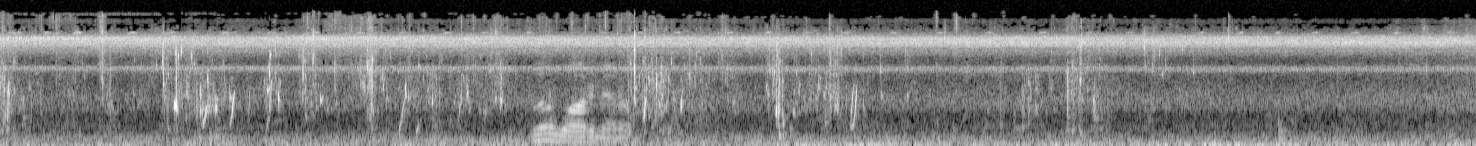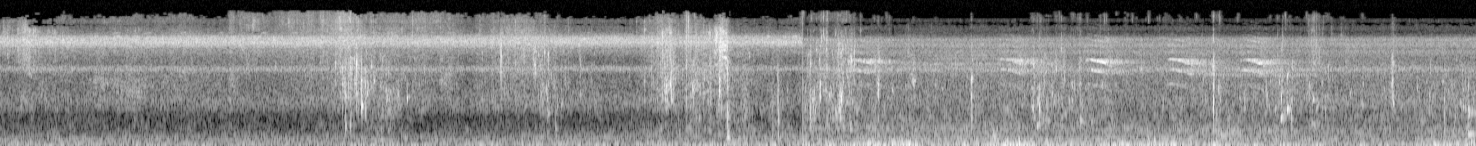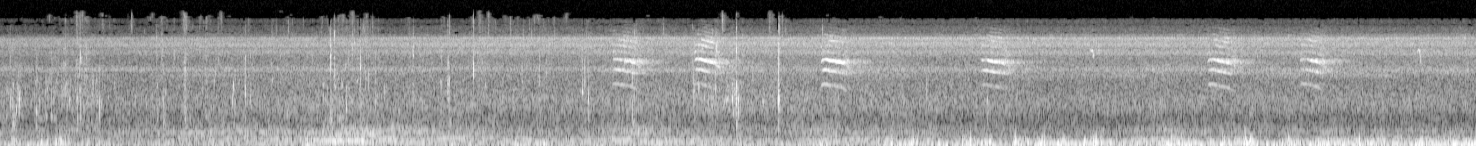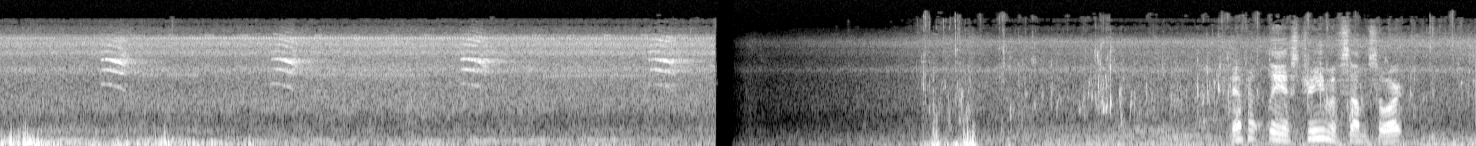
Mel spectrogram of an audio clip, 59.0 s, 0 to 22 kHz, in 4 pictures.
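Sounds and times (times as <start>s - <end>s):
paddle splashing in water: 0.0s - 5.2s, 6.2s - 9.2s, 10.1s - 12.0s, 18.0s - 37.4s, 53.4s - 59.0s
wind rumble on microphone: 17.7s - 51.2s, 53.4s - 59.0s.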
